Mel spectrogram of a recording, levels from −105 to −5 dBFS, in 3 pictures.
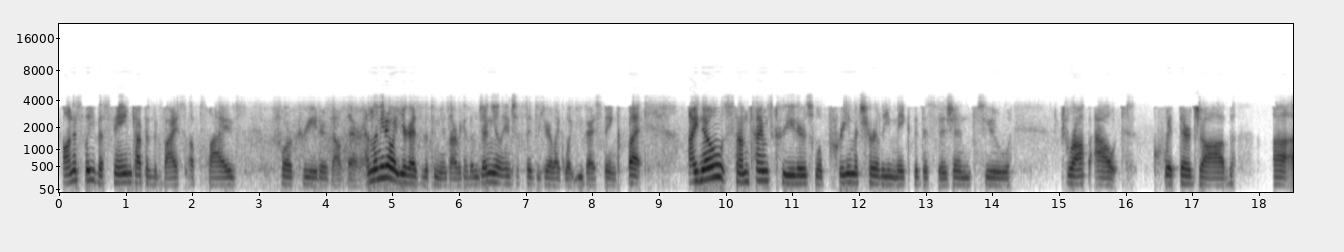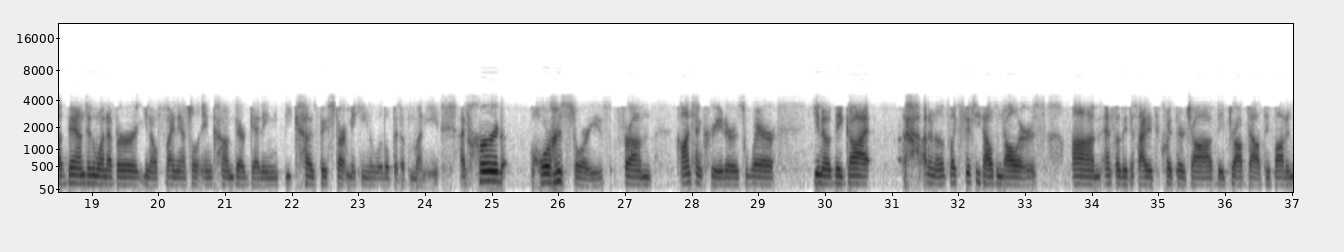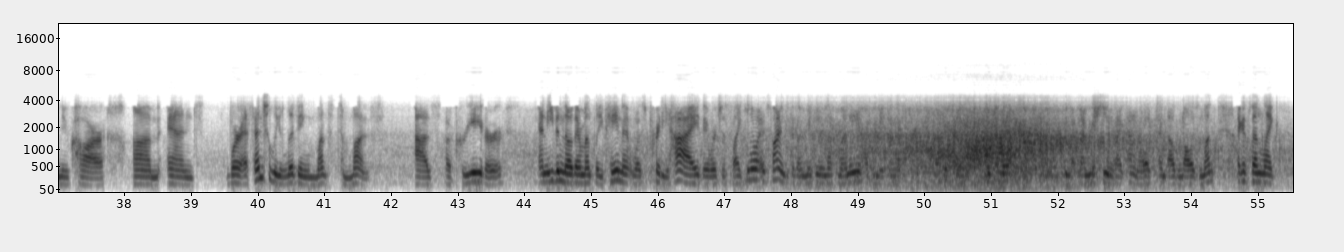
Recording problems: phone-call audio; poor line; nothing above 3.5 kHz
traffic noise; very loud; throughout; 2 dB above the speech

